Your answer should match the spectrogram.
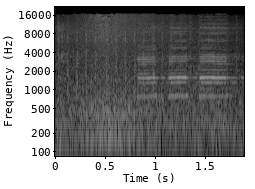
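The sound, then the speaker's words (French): An old horn of a green bus honks in a few short, steady bursts over a busy rumbling background, fairly loud, with no one speaking. “Il y eut un gros bruit derrière eux, comme le son d'un vieux klaxon.”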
